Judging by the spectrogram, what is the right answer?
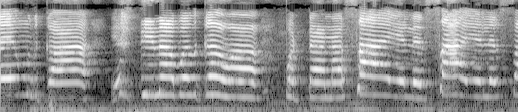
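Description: A young boy singing a song in a high voice, in several drawn-out phrases with notes that slide up and down, with no instruments.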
